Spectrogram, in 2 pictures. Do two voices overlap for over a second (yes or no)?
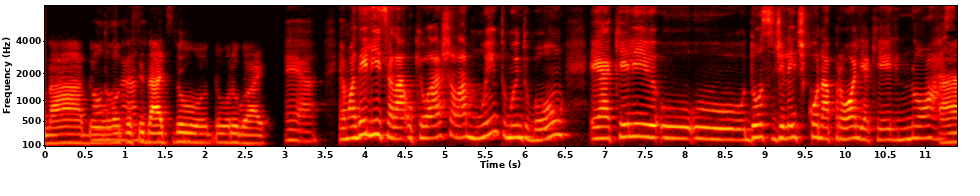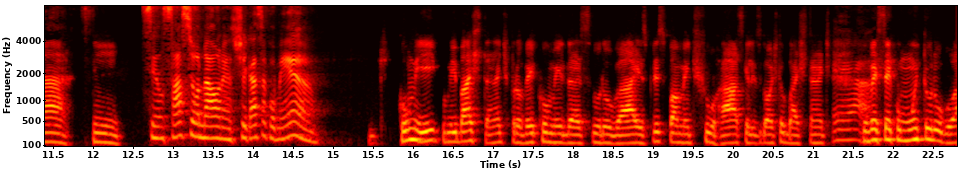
yes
